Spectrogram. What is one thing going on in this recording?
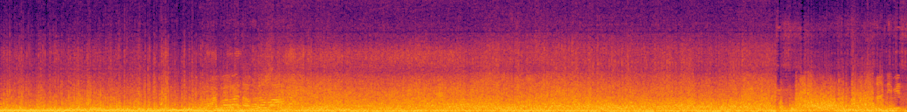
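Wind roars loudly against a moving motorbike.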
